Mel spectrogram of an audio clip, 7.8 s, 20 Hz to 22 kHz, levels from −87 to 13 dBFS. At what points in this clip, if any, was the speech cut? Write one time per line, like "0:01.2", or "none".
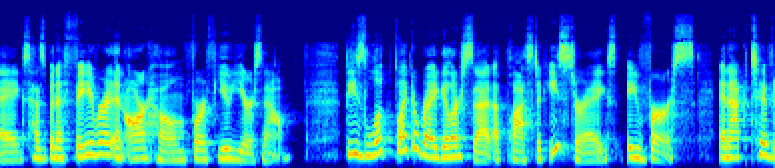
0:03.9
0:06.2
